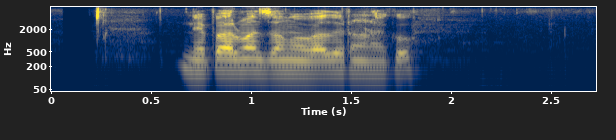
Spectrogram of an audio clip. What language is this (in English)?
Nepali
